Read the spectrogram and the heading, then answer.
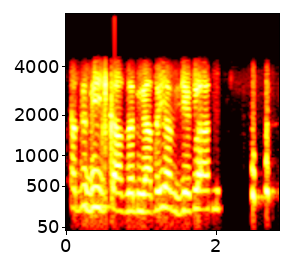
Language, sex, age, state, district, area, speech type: Manipuri, female, 60+, Manipur, Imphal East, rural, conversation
